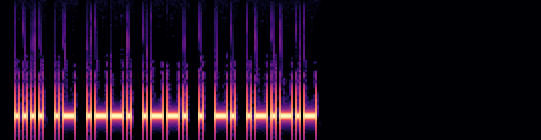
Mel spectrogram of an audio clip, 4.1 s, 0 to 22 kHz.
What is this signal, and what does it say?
Morse code, heard as a keyed tone, about 40 wpm, 700 Hz. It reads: HAPPEN.
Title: Sentences from Top 1200 Words 40wpm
